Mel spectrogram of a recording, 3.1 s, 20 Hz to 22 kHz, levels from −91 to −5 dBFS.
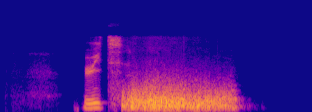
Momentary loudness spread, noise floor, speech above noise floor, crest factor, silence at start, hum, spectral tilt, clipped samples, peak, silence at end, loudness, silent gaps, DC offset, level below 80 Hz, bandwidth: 12 LU; -66 dBFS; 41 dB; 16 dB; 0.85 s; none; -7.5 dB/octave; under 0.1%; -12 dBFS; 0.7 s; -28 LUFS; none; under 0.1%; -54 dBFS; 7 kHz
